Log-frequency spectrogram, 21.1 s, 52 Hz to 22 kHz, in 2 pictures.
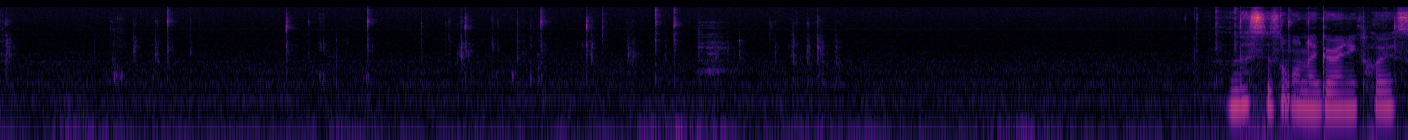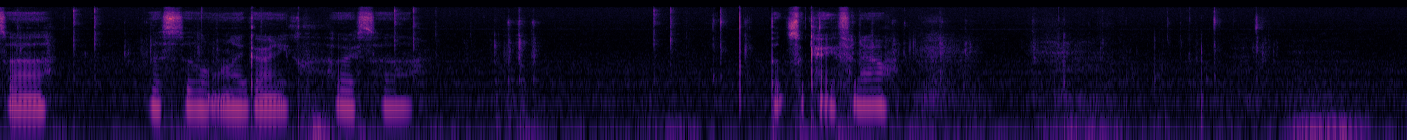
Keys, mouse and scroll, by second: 0.0 a, 0.9-1.4 scroll down 6, 1.3 middle click, 2.4-2.8 scroll up 2, 2.8 middle click, 3.7 scroll up 2, 4.1 shift+middle click, 4.9 alt+right click, 6.0 g, 9.7 middle click, 11.1 alt+right click, 12.1 g, 14.3 g, 16.0 middle click, 16.9 a, 17.1 a, 17.7 KP_1, 19.1-19.6 scroll up 2, 19.7 shift+middle click.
